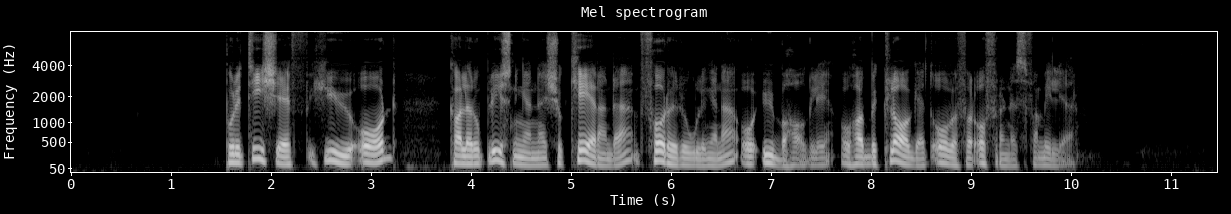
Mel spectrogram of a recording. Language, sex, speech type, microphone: Norwegian, male, read, Shure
